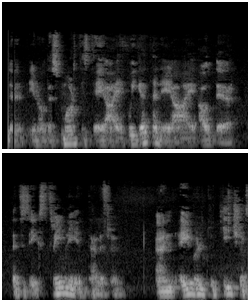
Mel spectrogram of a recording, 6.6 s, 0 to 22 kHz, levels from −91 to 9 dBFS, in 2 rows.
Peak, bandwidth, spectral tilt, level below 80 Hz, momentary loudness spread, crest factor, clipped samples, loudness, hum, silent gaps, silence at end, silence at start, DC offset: -16 dBFS; 11 kHz; -5.5 dB/octave; -52 dBFS; 11 LU; 18 dB; under 0.1%; -32 LUFS; none; none; 0 s; 0.05 s; under 0.1%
